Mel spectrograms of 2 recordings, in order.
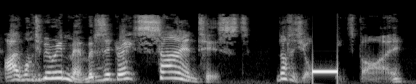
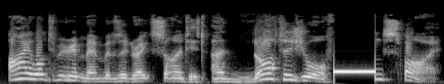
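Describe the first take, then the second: First: Much higher, indignant, stress on be and not; innocent man's outrage. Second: A former spy's bitter retort, leaning on I. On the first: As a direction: protest hard that he was never a spy, hitting not. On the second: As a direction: stress on I, said with a rising tune and a touch louder. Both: Shown as a demonstration. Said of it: "it depends how you put the emphasis on that".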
